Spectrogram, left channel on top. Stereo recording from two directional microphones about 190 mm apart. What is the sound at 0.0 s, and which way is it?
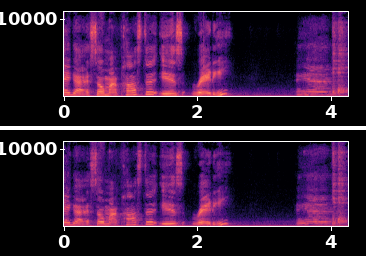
Speech, 35° left (ahead or behind).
